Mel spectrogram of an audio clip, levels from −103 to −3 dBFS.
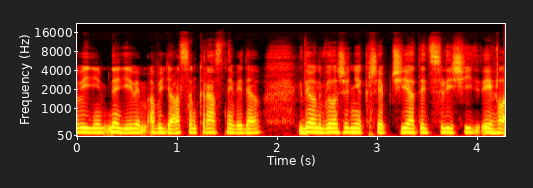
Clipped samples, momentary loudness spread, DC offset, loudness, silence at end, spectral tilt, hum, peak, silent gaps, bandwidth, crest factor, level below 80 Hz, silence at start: under 0.1%; 5 LU; under 0.1%; -27 LUFS; 0 s; -5 dB/octave; none; -12 dBFS; none; 13 kHz; 14 dB; -60 dBFS; 0 s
